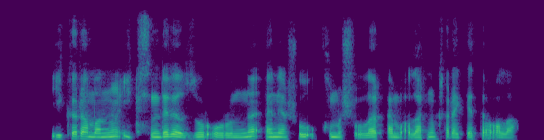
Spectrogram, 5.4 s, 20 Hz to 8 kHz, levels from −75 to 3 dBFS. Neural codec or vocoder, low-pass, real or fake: codec, 16 kHz, 2 kbps, X-Codec, WavLM features, trained on Multilingual LibriSpeech; 7.2 kHz; fake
